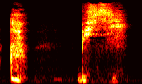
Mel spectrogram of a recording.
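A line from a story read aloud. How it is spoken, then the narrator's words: Through gritted teeth. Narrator (Russian): повторил герцог сквозь зубы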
